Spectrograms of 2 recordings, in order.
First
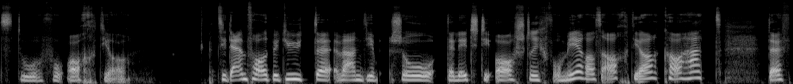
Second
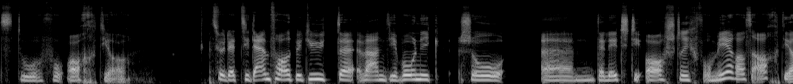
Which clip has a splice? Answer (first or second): first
